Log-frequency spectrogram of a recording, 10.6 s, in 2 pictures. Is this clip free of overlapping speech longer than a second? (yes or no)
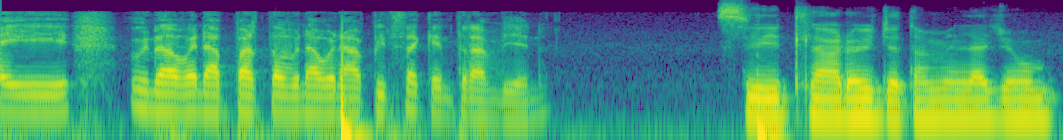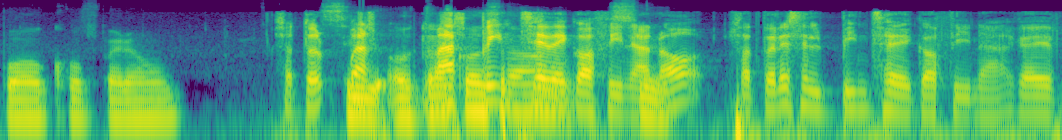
no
